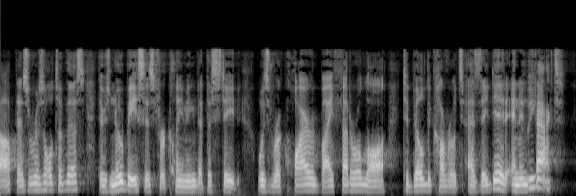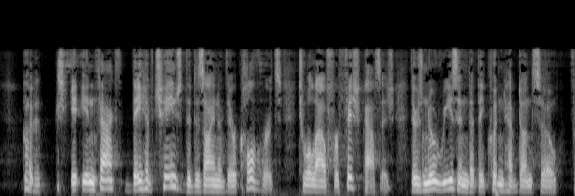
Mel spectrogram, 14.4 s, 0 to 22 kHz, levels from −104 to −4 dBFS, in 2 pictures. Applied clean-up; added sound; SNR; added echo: neural mask model DeepFilterNet 3.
